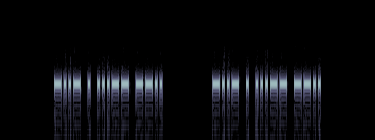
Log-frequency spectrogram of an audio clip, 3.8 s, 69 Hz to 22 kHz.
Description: Morse code, heard as a keyed tone, about 46 wpm, 700 Hz. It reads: XE3Z XE3Z
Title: DXCC-100 Call Signs - 4 Characters - Repeated 2x - 50wpm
